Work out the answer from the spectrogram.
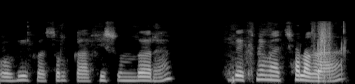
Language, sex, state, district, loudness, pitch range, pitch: Hindi, female, Uttar Pradesh, Deoria, -23 LUFS, 170-205 Hz, 185 Hz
